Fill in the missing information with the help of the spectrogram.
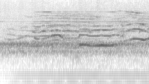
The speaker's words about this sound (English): Whoa, what was... probably just a door or a window shutter in this old house behind us, right? Moving in the breeze.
